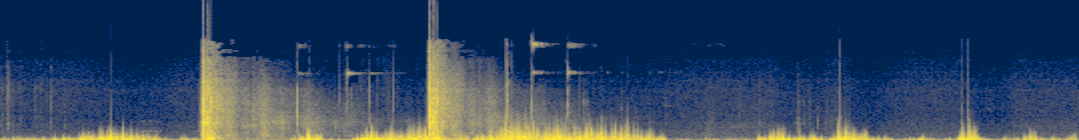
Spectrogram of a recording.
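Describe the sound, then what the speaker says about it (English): Rifle shots fired at a Division Armory III+ standalone armor plate during an outdoor torture test ring out as a few sharp, loud cracks with metallic clangs, separated by bursts of someone talking nearby. "I'm gonna take a couple more shots and bring my shots up higher."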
